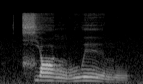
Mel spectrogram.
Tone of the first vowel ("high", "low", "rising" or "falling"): falling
